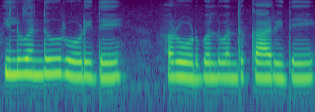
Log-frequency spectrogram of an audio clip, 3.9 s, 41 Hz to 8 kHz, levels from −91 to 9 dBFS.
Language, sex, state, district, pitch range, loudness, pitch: Kannada, female, Karnataka, Bidar, 205-230 Hz, -15 LUFS, 215 Hz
